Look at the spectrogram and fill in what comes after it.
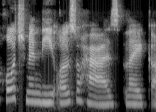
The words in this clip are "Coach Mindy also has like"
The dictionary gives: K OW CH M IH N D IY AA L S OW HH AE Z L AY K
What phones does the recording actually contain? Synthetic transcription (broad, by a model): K OW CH M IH N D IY AA L S OW HH AE Z L AY K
